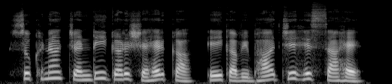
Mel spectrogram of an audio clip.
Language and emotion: Hindi, neutral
